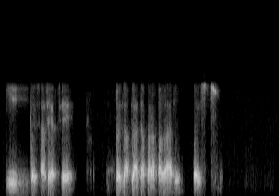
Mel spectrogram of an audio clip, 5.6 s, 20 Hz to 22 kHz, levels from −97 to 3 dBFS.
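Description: Gain pumping runs through the whole clip: the level is pulled down on each loud sound, swinging by around 20 dB. The likely cause is a microphone gain set far too high, with a fast limiter clamping down on each peak, so the level sounds squashed.

G.729 codec coding is also present throughout. The speech is confined to roughly 200 Hz to 3.6 kHz, and it has the plainly rough, synthetic texture of a low-rate model of the voice's filter and pitch, which fits an 8 kbit/s codec.

VoIP packet loss concealed by the speech codec occurs from 0.34 to 0.58 s, about 220 ms. The decoder repeats its last pitch and filter at falling gain, so the sound smears into a fading buzzy tone or coloured noise, and the voice stays weak for a moment after the signal resumes.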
